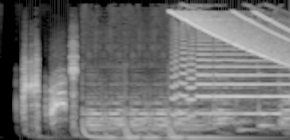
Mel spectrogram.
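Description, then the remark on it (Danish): A music beat, played in a studio and heard over headphones, kicks in with a few quick scratch-like bursts, then deep sliding bass and steady synth tones with a high descending sweep, loud, no voices. “Kan jeg få mit beat?”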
